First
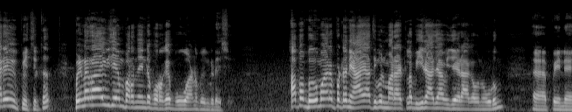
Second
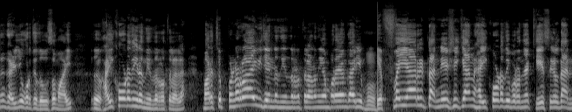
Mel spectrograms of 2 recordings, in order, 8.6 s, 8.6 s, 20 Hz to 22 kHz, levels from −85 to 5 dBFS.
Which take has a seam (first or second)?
second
